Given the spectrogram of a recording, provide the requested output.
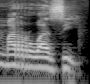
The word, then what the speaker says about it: Marwazi: Kalau pakai zai bacanya Marwazi. Kalau antum nemu nama pakai dzal marrudzi bacanya ini. Marrudzi kalau pakai dzal. Kalau pakai dzal marrudzi. Kalau pakai zai marwazi.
